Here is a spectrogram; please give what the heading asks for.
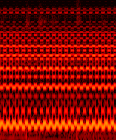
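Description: A telephone rings with a steady, buzzing electronic trill that fills the short moment on its own, even in loudness, with no voices present.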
